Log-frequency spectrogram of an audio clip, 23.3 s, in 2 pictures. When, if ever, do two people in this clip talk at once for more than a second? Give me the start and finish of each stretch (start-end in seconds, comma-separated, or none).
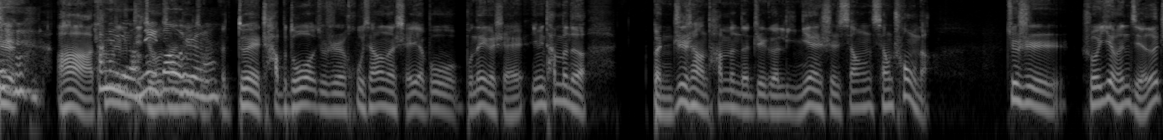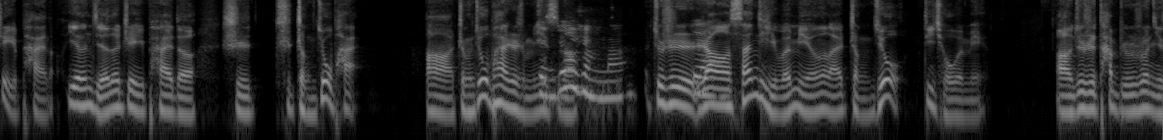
0.9-2.2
